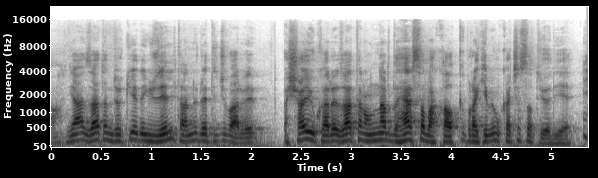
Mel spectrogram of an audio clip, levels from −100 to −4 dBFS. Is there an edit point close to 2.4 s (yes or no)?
no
